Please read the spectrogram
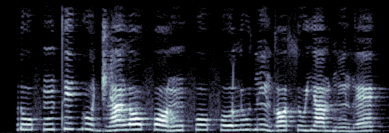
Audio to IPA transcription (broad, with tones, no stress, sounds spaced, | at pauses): ɾ o˧ f ũ˧ t e˦ ɡ o˦˨ d͡ʒ ã˨˦ l ɔ˦ f ɔ˦˨ ɾ ũ˧ f o˦ f o˧ l u˦ d ĩ˦˨ d ɔ˧ s u˧ j ã˧ b ĩ˨ d ɛ̃˨˦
